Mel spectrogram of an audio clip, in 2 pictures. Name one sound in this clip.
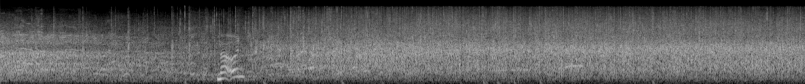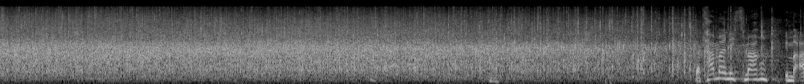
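A large audience laughs and applauds in a big hall.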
